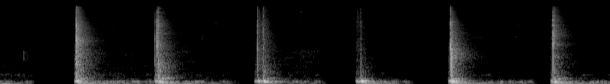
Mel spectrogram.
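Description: Hard plastic magnetic card holders set down and knocked against one another one by one, six sharp clacks about a second apart.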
